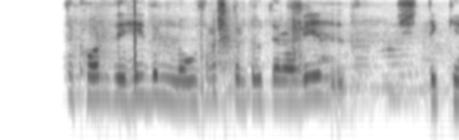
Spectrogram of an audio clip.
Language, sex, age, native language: Icelandic, male, 11, Icelandic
